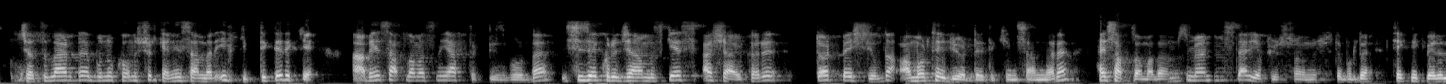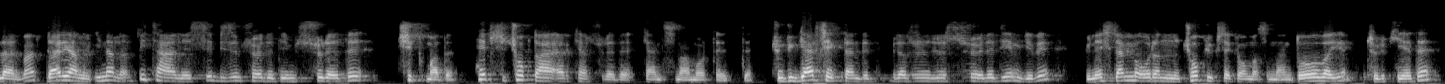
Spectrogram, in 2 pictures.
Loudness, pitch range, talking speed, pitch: -19 LUFS, 140-190 Hz, 130 wpm, 155 Hz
